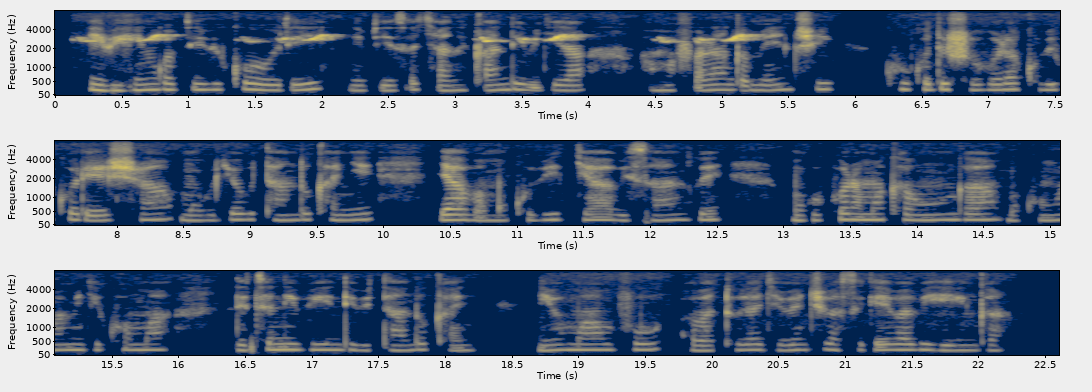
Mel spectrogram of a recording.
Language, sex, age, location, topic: Kinyarwanda, female, 18-24, Nyagatare, agriculture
